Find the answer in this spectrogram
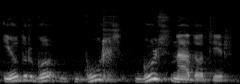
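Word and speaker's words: Hildur Guðnadóttir: Agora vou tirar onda, porque essa letrinha que tem parece um D cortado assim em cima, se pronuncia... Nossa. Quando eu estive na Islândia, eu aprendi. É Hildur Gulfnadottir.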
